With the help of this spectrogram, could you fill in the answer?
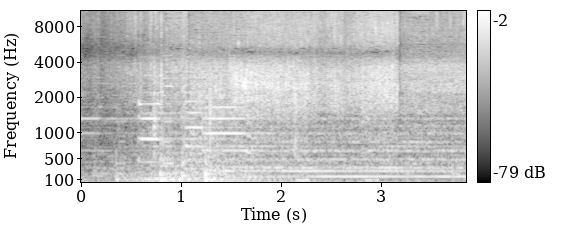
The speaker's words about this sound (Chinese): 说回到蜡笔小新啊，蜡笔小新里面的这个汉堡肉排呢，好像是这个小新最喜欢吃的食物，在动画里面也出现了很多次。来听这个油滋滋的声音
